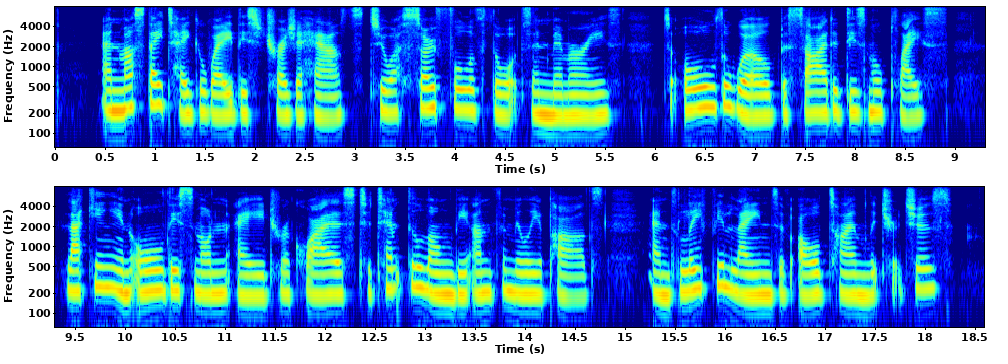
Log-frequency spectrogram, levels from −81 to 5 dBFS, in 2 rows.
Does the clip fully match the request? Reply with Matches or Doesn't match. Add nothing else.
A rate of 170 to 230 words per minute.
Doesn't match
